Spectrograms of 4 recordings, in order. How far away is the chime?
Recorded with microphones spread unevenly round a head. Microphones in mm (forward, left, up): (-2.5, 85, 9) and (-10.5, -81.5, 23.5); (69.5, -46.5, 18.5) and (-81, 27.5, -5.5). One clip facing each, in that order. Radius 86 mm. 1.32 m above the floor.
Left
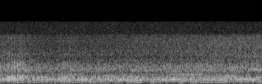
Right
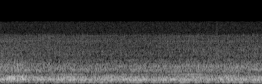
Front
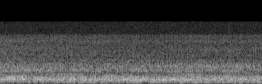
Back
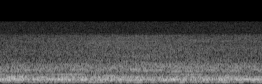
I don't hear a chime.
